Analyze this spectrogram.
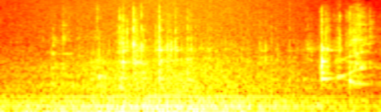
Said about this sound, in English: That noise you keep hearing is just me taking a sip. I got to stay hydrated in this podcast. I got to keep my whistle wet.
